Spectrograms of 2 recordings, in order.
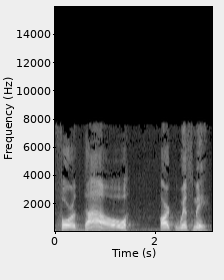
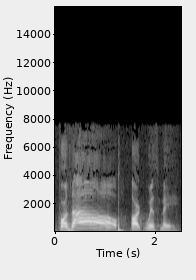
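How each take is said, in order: First: Said in the usual way. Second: "thou" stressed and drawn out, slow; emphasis on thou. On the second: Shown as a demonstration. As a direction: lean hard on "thou", slower overall. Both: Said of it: "the word thou is the emphatic personal pronoun".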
